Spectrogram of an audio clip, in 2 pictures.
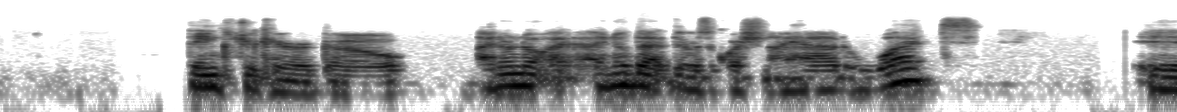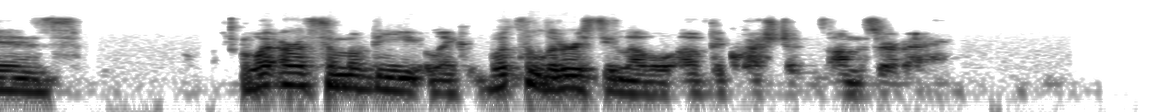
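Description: A young man speaks with animation over an online call.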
